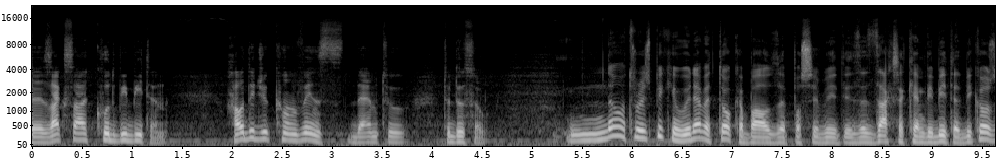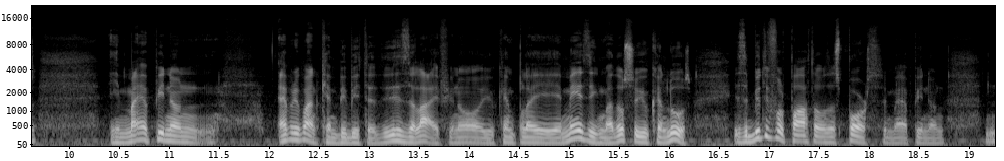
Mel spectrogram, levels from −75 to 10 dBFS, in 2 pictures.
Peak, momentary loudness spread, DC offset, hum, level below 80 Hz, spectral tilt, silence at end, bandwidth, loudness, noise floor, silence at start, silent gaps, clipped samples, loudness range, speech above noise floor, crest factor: 0 dBFS; 11 LU; under 0.1%; none; -44 dBFS; -7 dB/octave; 0 s; 15 kHz; -17 LUFS; -42 dBFS; 0 s; none; under 0.1%; 4 LU; 25 dB; 18 dB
